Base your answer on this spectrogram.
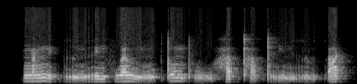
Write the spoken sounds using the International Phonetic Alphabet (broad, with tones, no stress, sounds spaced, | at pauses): ŋ a˦˥ ŋ n e˨˩ k̚ p r ɯ˩˦ ŋ r e˧ n f u˦˥ a̯ l u˨˩ n ŋ o˦˥ k̚ t o˥˩ n pʰ l uː˩˦ h a˦˥ t̚ pʰ a˨˩ p̚ t r i˨˩ n r ɯː˨˩ t̚ ʔ a˥˩ k̚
